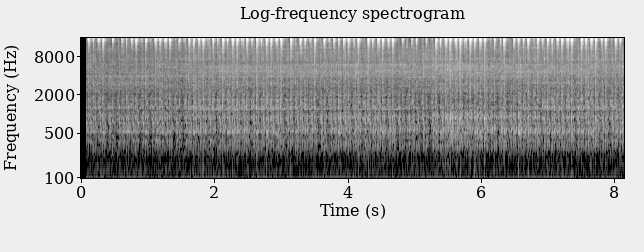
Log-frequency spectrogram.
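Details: VW GTI 1.8T running: light regular ticking about twice a second over engine noise. Bad alternator suspected, not confirmed.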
